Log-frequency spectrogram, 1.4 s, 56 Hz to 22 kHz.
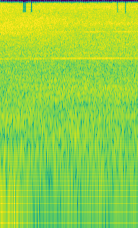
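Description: A Miele U1 upright vacuum cleaner running on its loudest setting gives a steady, loud, continuous motor roar and airflow hiss close by, with no voices.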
